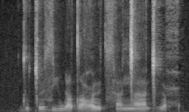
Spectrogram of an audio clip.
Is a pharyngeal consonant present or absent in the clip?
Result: present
